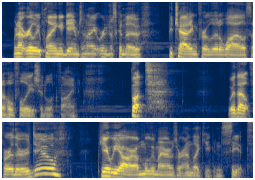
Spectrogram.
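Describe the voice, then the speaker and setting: With music in the background, a man speaks at a fairly quick pace in a medium pitch, leaving long, frequent pauses, with big swings in loudness and ordinary pitch variation. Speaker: vtuber streamer. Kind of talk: casual live stream chat. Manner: fast, nervous talker; stumbling over words.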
